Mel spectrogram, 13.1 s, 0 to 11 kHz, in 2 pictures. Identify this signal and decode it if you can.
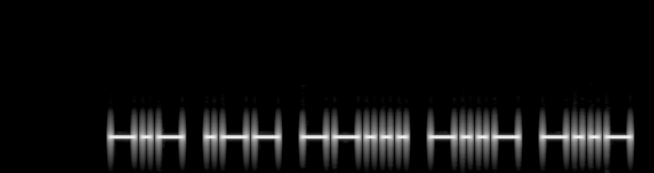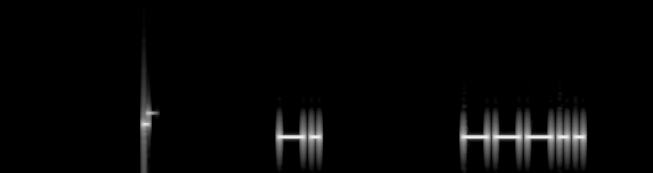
Morse code, heard as a keyed tone, about 15 wpm, spaced as for 11 wpm, 700 Hz. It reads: KW7XX N8
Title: USA Call Signs - 5 Characters - 6x Character Spacing - 15wpm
